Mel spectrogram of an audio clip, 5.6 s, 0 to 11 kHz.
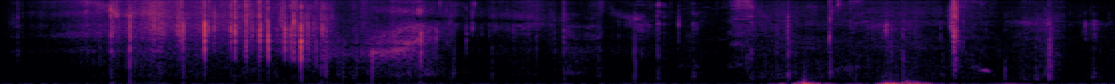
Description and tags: Apple Biting and Chewing
A very slow, grinding bite into an apple followed by a little bit of chewing and nice slurping. Recorded in a hifi sound studio at Stanford U with a Sony PCM D-50 very close to the source, a yellow/green golden delicious.
aip09, apple, bite, biting, chew, chewing, crunch, delicious, golden, hifi, slow, slurps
